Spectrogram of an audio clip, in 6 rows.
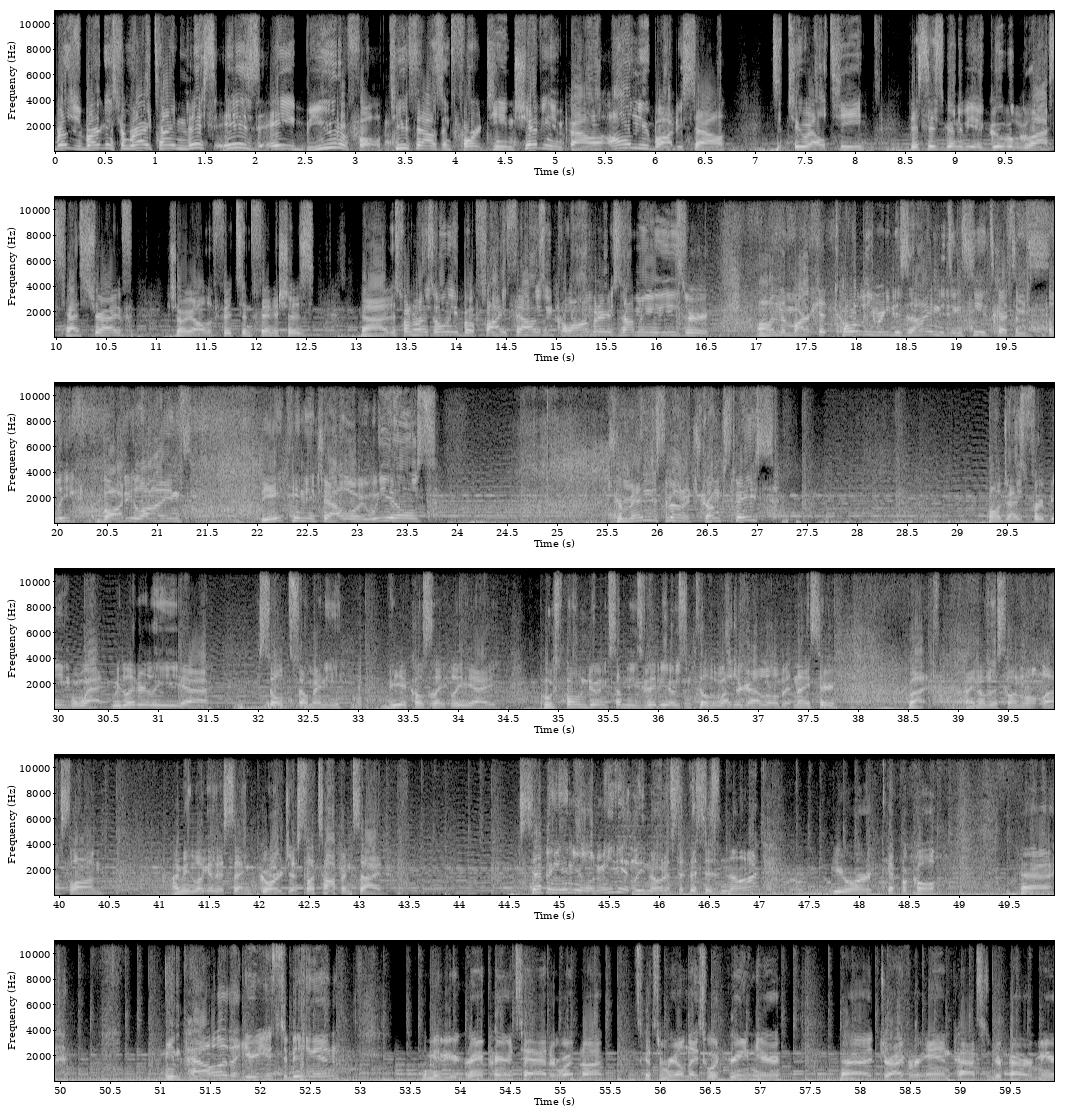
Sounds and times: Speech: 0.0s - 21.4s, 22.0s - 23.8s, 25.5s - 27.2s, 29.3s - 37.8s, 38.5s - 40.4s, 41.1s - 43.3s, 44.6s - 48.8s, 49.6s - 50.1s, 51.0s - 52.8s, 53.6s - 57.2s, 57.8s - 59.9s
Music: 0.0s - 59.9s.

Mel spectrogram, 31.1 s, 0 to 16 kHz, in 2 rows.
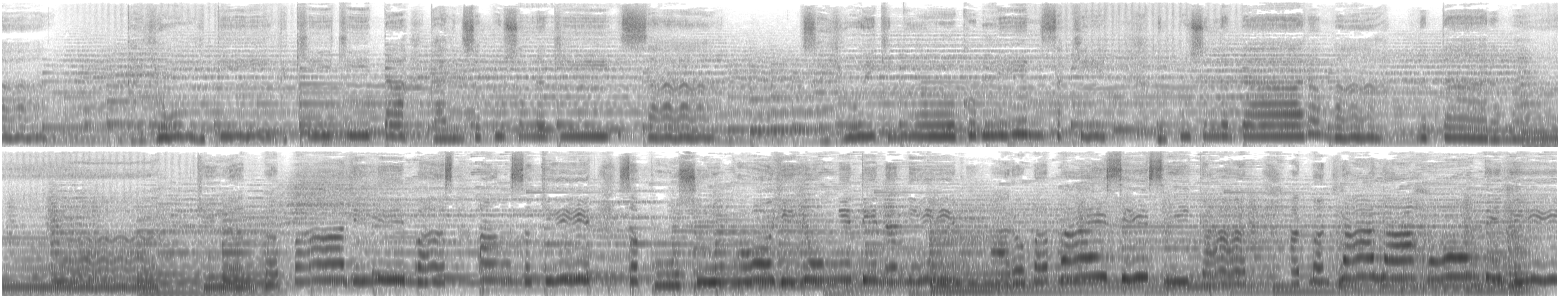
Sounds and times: Music: 0.0s - 31.1s.

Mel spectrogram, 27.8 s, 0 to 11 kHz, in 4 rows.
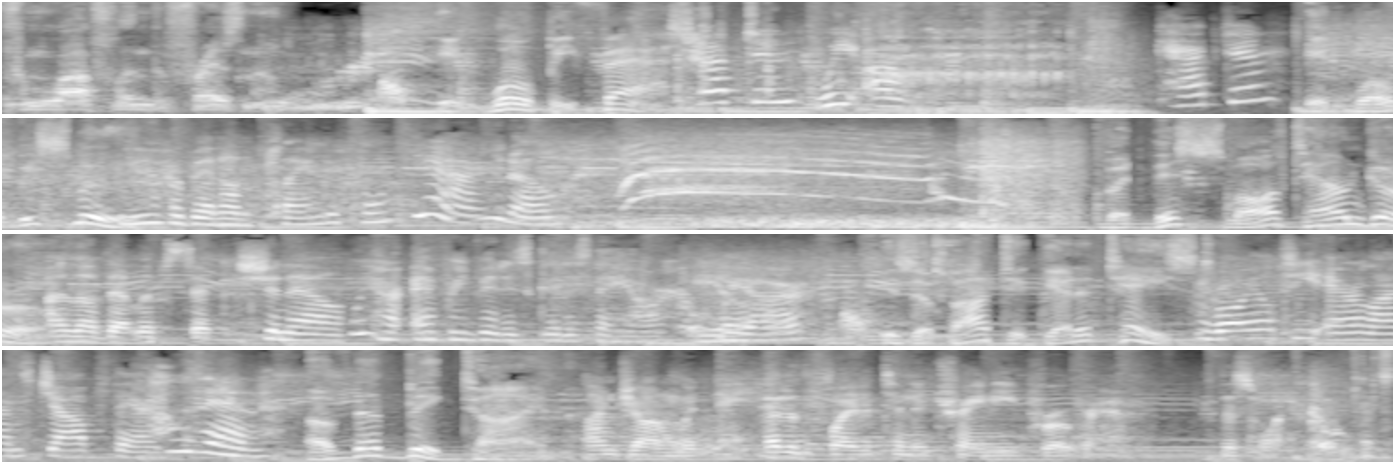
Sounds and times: Music: 1.8s - 27.8s.

